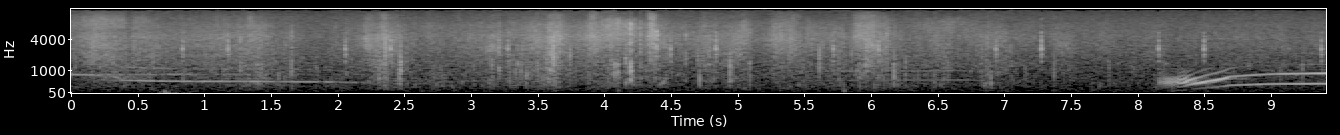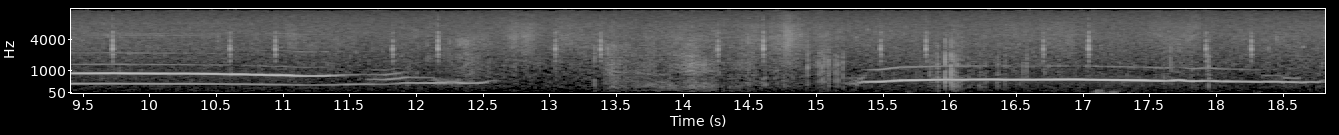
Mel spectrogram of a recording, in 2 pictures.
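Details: A wild dog howls from a ridge near camp at 2am on a -3 degree July night, in long, smooth, mournful notes that rise, hold and slowly fall, coming within about 300 metres of camp.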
